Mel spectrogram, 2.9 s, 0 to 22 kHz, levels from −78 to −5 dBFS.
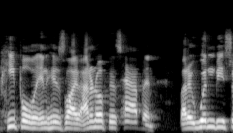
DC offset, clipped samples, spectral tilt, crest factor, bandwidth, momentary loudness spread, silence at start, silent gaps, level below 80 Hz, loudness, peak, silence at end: under 0.1%; under 0.1%; -6 dB/octave; 14 dB; 8.4 kHz; 9 LU; 0 s; none; -68 dBFS; -14 LUFS; 0 dBFS; 0 s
